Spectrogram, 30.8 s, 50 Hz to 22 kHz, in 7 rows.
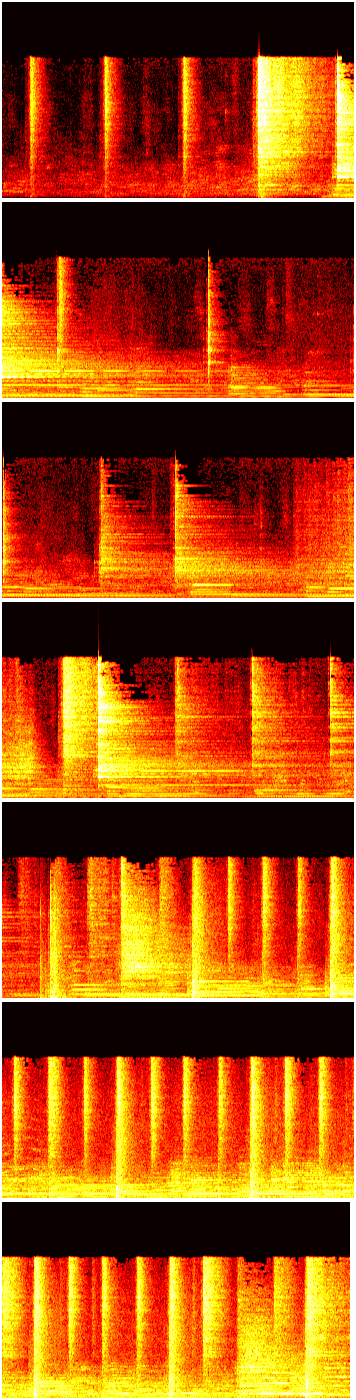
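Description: Live rock band opening a slow song. A few clicks about a second apart lead into a loud hit, then sustained chords change slowly under occasional cymbal crashes. About 18 seconds in, the full band comes in, with the drum kit playing a steady beat under electric guitars.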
